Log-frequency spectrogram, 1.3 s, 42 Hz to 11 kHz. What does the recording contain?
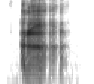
Burp, Male, Short, A
I was recording some dialogue and felt a tinge of fear start to develop amidst my stomach. The dread grew exponentially as the lurking horror crept its way up and escaped through my mouth to become sound you are now hearing. The shockwave rippled for miles, injuring several innocent bystanders and causing a mass panic. I'm still paying the damages.
An example of how you might credit is by putting this in the description/credits:
And for more awesome sounds, do please check out my sound libraries.
The sound was recorded using a "Zoom H6 (XY) recorder" on 10th April 2018.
